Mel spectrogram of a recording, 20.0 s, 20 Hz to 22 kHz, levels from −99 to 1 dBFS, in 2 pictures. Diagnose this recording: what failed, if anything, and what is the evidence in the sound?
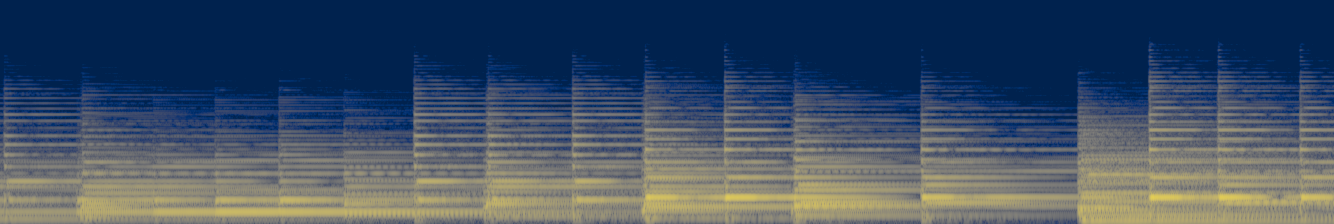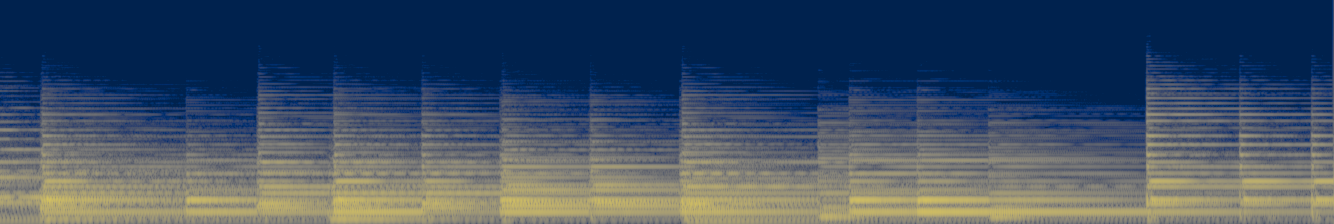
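Nothing failed; no faults heard.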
